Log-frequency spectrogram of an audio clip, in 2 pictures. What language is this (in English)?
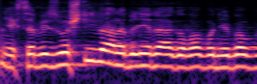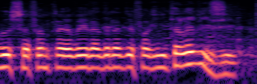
Polish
